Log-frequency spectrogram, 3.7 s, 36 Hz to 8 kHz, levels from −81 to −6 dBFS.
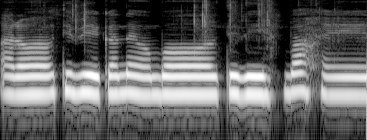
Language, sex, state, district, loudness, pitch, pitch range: Chakma, female, Tripura, Unakoti, -13 LUFS, 210 Hz, 205-215 Hz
